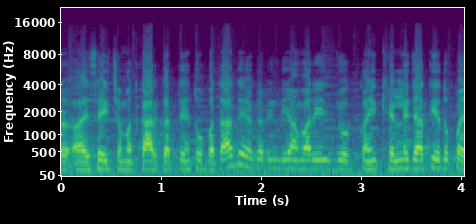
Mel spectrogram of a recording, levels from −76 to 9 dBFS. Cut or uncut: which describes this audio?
uncut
